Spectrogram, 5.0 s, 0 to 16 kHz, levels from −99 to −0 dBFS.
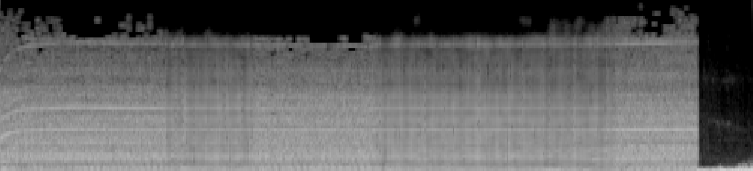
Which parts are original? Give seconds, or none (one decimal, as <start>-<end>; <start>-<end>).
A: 0.0-1.1; 1.7-2.5; 4.1-5.0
